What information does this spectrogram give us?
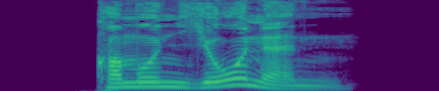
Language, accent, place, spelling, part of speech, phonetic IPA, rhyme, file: German, Germany, Berlin, Kommunionen, noun, [kɔmuˈni̯oːnən], -oːnən, De-Kommunionen.ogg
- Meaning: plural of Kommunion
